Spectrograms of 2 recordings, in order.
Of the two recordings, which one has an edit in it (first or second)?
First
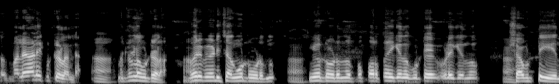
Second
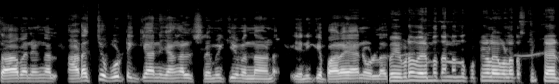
second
